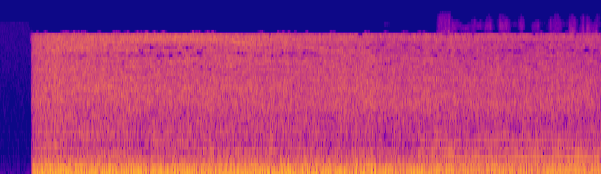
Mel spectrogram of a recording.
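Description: Loud, steady rumble of an extraurban bus's engine and road noise heard from inside the cabin on a phone recording, starting abruptly after a brief cut; a steady hum of several even tones joins about four seconds in.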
